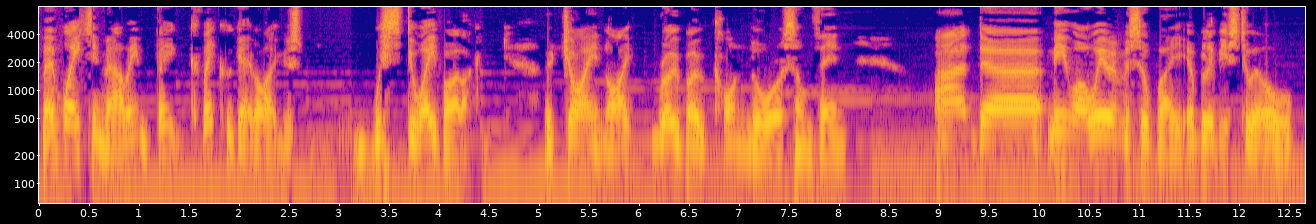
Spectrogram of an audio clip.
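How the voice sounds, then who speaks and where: A man's voice: mid-range voice, animated, measured pace, slightly rough, soft background music, poor audio. A man giving casual, rambling video game commentary, wry and chatty as he reacts aloud. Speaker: gamer doing a video game playthrough.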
